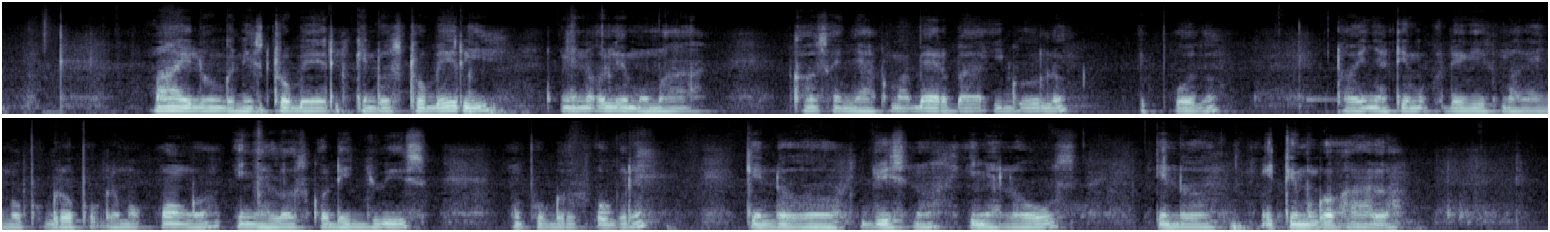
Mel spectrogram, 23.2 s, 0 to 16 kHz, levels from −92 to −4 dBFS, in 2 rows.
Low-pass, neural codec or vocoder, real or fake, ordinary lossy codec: 14.4 kHz; codec, 44.1 kHz, 7.8 kbps, Pupu-Codec; fake; AAC, 48 kbps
